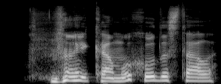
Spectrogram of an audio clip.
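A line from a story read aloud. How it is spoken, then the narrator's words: Laughing. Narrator (Russian): засмеялся Юртанка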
